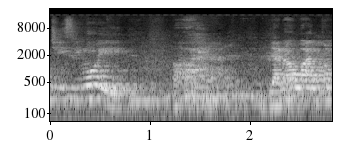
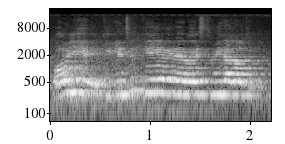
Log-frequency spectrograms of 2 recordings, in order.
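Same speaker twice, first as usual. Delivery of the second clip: mock cheerful kid; 6 semitones higher, 5 dB louder than usual. Voicing the cheerful boy.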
